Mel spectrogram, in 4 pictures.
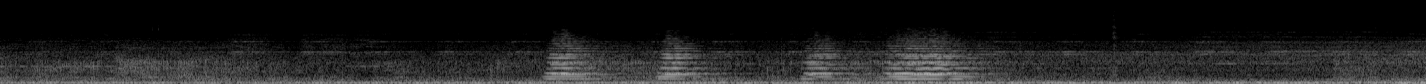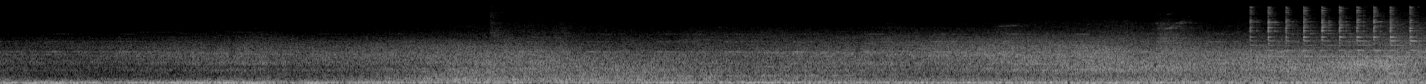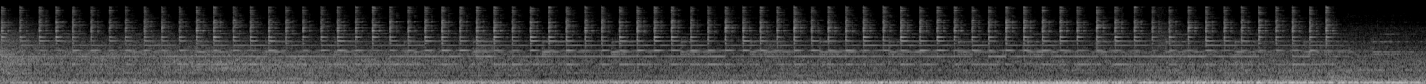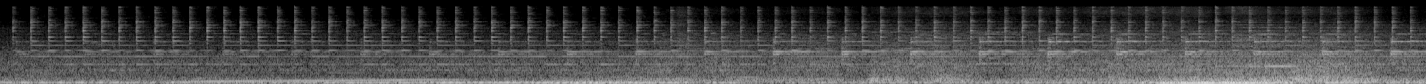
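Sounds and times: locomotive air horn blasts: 5.4 - 7.2, 8.0 - 10.0
crossing signal bell ringing: 26.3 - 57.0
locomotives rumbling: 26.3 - 57.0.

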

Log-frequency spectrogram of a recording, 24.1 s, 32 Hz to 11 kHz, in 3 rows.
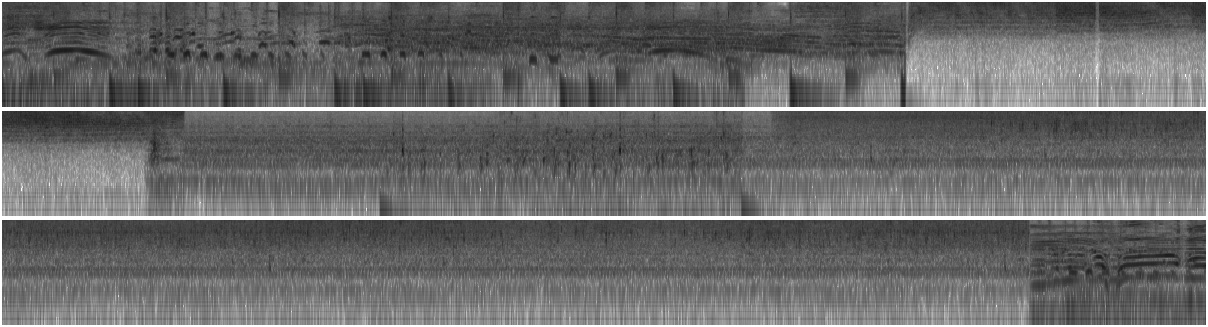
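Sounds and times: water spray sputtering and hissing: 6.1 - 9.0, 10.6 - 22.9
water pump humming: 9.0 - 23.1.

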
